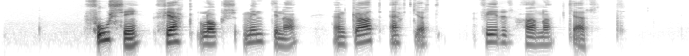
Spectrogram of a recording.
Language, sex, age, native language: Icelandic, male, 15, Icelandic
